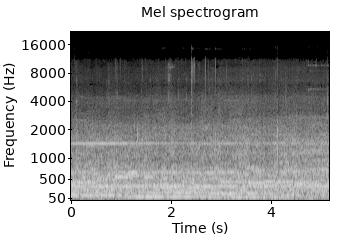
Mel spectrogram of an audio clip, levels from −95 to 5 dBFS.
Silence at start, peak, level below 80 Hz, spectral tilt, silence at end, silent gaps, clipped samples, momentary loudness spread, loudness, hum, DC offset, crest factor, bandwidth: 0 s; 0 dBFS; -32 dBFS; -8.5 dB/octave; 0 s; none; under 0.1%; 2 LU; -14 LUFS; none; under 0.1%; 14 dB; 11 kHz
